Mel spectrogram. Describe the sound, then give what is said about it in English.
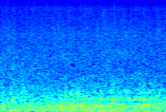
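A deep, sustained rumble of thunder rolls beneath steady, hissing rain during a storm with lightning strikes, loud and seemingly right overhead, with no sharp crack, just a continuous low roar for the whole moment and no voices. “Finally, the lightning strikes and thunderclaps feel like they're right on top of us.”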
